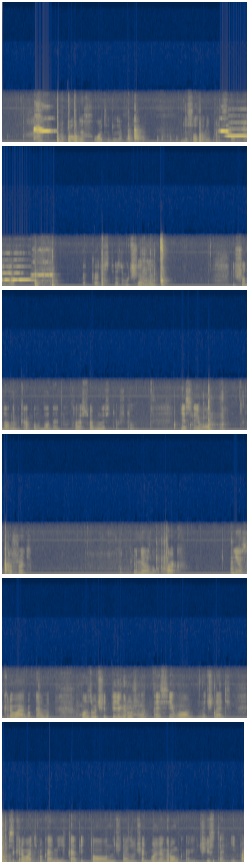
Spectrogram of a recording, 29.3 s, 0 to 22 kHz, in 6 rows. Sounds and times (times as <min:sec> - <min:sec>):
Speech: 0:01.1 - 0:02.7, 0:03.6 - 0:05.2, 0:06.5 - 0:08.1, 0:09.5 - 0:12.6, 0:13.4 - 0:15.3, 0:17.2 - 0:18.4, 0:19.2 - 0:29.3.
